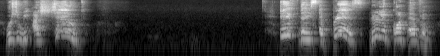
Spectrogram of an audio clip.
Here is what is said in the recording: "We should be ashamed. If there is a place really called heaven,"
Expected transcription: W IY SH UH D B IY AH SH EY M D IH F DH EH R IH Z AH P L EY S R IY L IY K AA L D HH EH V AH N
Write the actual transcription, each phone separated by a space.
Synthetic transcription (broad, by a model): W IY SH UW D B IY AH SH EY M D IH F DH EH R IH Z AH P L EY S R IY L IY K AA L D HH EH V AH N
